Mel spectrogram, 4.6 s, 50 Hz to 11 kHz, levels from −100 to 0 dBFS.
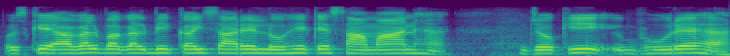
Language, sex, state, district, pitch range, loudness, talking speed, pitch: Hindi, male, Jharkhand, Garhwa, 155-175 Hz, -15 LUFS, 185 wpm, 170 Hz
